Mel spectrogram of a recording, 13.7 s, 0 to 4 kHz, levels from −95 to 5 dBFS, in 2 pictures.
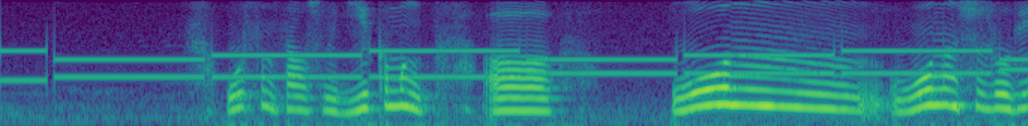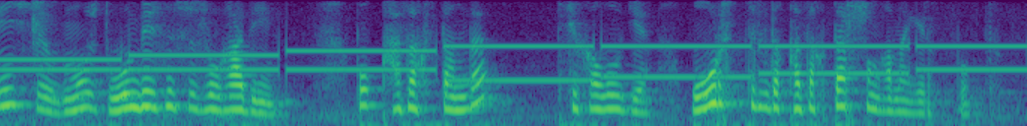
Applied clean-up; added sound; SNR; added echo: none; Telephone; 12 dB; none.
